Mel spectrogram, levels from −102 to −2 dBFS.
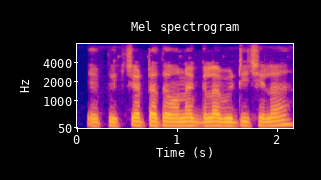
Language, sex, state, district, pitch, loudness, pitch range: Bengali, male, West Bengal, Malda, 130 Hz, -19 LUFS, 125-135 Hz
